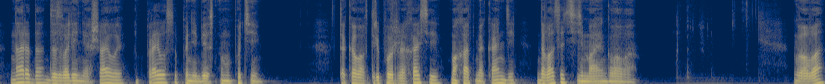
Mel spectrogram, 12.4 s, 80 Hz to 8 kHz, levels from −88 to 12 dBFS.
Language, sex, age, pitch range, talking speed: Russian, male, 20-39, 100-120 Hz, 75 wpm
